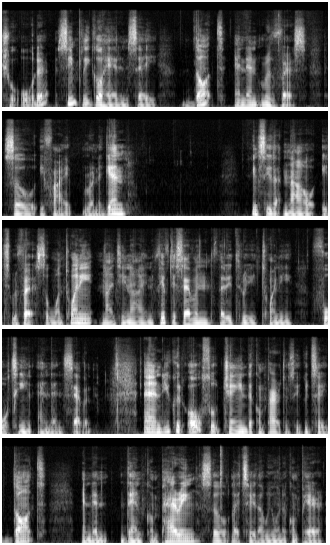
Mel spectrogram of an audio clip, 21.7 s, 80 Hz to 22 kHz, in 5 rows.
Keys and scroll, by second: 3.7 Return, 5.8 shift+F10, 20.3 Return.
